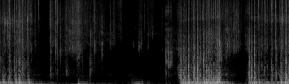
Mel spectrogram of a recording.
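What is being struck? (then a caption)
Bar of soap cut with a metal blade. A metal blade shaves a solid blue bar of soap, making dense, crunchy scraping bursts with a heavy low-end thud and a bright crackle on top. The cutting starts loud, fades to near silence in the middle, then returns in strong crunching runs.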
